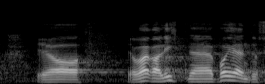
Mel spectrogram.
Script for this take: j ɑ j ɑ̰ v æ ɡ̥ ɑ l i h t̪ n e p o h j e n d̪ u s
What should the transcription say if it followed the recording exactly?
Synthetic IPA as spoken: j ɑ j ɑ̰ v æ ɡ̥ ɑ l i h t̪ n e p ɤ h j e n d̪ u s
